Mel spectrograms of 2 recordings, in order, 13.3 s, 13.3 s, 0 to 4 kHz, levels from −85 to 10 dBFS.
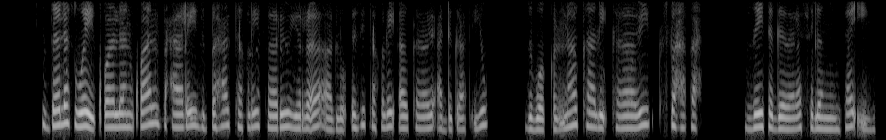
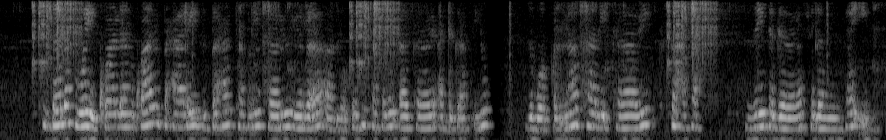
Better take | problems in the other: first | background sound (Coin (dropping)); 18 dB below the speech // room echo; dies away in 0.2 s

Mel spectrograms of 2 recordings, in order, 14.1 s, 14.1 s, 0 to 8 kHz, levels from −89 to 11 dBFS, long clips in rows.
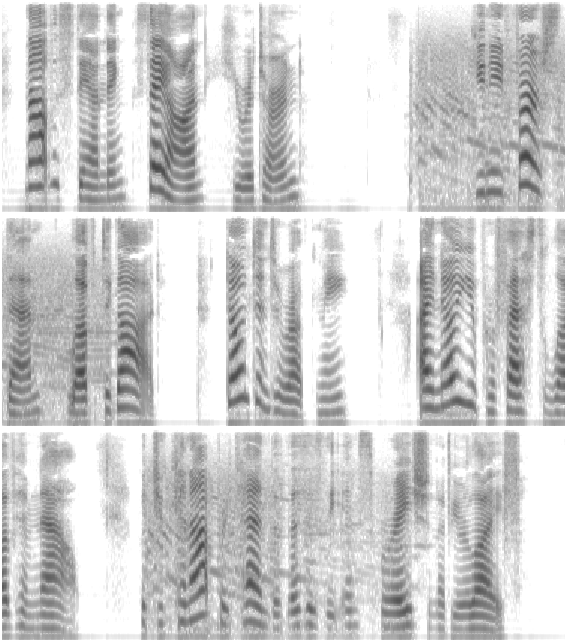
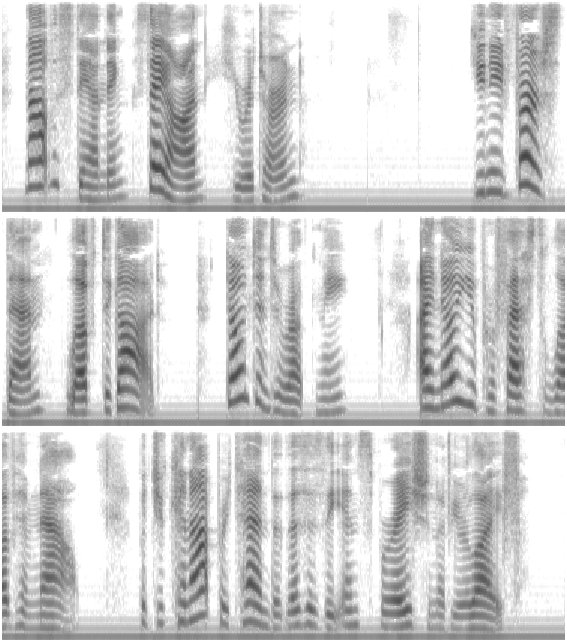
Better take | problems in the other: second | noise reduction (neural mask model RNNoise)

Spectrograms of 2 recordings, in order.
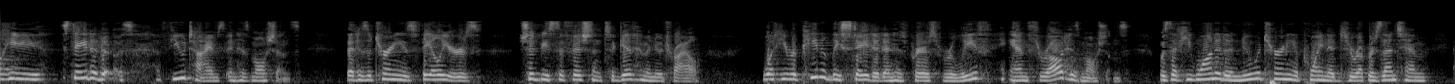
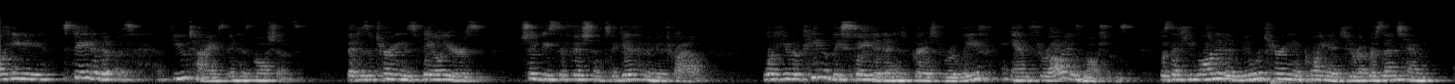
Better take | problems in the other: first | room echo; dies away in 0.6 s

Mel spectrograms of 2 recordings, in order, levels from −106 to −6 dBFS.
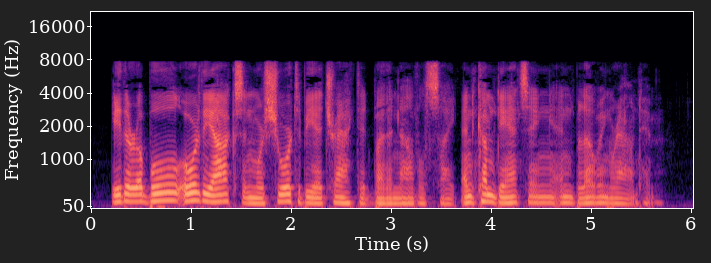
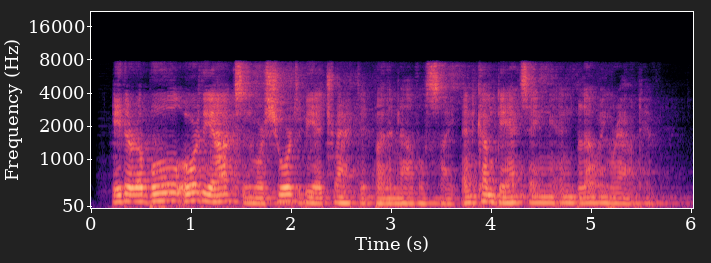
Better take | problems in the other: first | noise reduction (neural separator model SepFormer DNS4)

